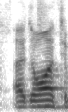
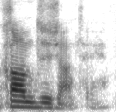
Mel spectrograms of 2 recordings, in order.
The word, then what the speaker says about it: Dejounte: DeJounte. I'll call him DeJounte if you want that. But in San Antonio, do you think everybody will be pronouncing a hard J on that?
